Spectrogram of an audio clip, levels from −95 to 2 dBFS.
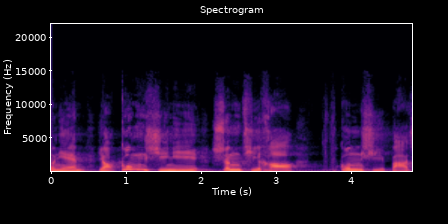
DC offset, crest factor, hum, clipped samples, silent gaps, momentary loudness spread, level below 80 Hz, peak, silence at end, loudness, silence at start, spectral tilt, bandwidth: under 0.1%; 16 dB; none; under 0.1%; none; 7 LU; -60 dBFS; -16 dBFS; 0 s; -32 LUFS; 0 s; -5.5 dB/octave; 13 kHz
